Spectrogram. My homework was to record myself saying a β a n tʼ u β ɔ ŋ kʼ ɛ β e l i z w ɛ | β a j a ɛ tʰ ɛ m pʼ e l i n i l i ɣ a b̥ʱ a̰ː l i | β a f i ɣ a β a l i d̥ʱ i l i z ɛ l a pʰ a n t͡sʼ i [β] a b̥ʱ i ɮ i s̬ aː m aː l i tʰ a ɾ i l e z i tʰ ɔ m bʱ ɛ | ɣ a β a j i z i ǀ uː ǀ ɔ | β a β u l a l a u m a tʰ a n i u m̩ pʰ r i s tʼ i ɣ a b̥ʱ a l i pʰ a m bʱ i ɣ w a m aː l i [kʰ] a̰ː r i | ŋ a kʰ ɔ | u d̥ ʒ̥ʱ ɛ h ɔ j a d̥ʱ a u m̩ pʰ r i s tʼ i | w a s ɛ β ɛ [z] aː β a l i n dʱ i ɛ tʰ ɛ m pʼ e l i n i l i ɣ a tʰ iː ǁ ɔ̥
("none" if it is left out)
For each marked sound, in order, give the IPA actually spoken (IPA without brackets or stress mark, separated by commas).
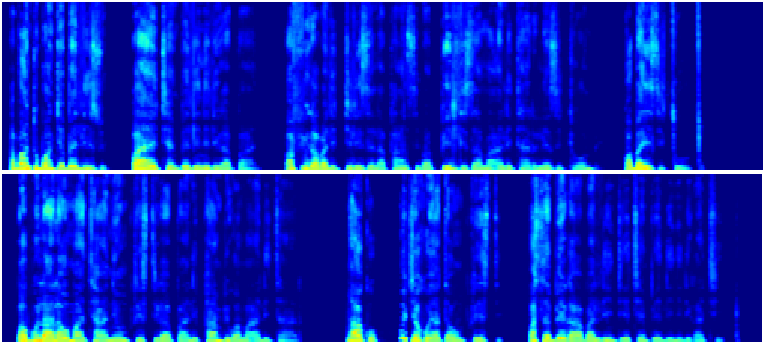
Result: β, tʰ, ɣ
